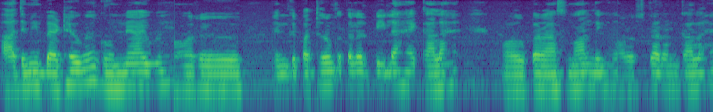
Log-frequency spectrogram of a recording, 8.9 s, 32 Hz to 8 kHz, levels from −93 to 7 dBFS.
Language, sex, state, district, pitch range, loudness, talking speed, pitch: Hindi, male, Andhra Pradesh, Anantapur, 105-120 Hz, -24 LUFS, 210 wpm, 110 Hz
